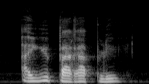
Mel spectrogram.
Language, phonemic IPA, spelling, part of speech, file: Dutch, /aːˈjy paː.raːˈply/, aju paraplu, interjection, Nl-aju paraplu.ogg
- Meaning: tatty bye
